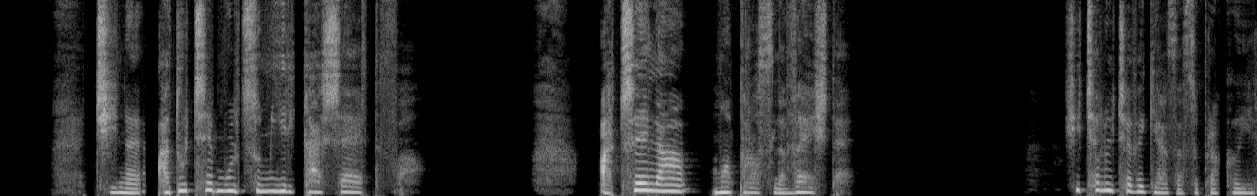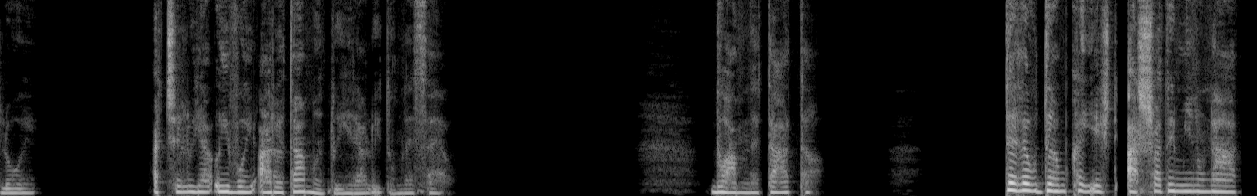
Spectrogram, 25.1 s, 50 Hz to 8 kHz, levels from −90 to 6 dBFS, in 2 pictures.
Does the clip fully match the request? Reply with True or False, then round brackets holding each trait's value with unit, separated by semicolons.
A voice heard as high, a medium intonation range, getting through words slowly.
True (220 Hz; 4.7 semitones; 75 wpm)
